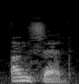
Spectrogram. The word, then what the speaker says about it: UNCED: Nations committee for environment and development it is pronounced unsaid and perhaps indicating the secret agenda of this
